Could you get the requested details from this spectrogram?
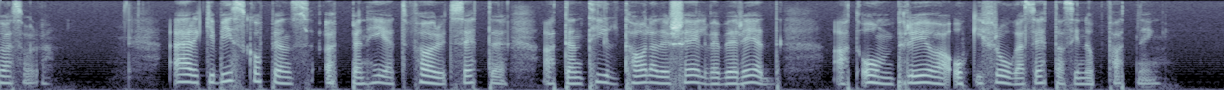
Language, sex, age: Swedish, female, 54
